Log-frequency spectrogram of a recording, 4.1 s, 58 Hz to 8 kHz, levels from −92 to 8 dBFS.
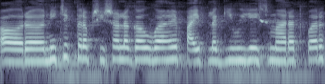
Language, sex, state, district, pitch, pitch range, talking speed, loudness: Hindi, female, Chhattisgarh, Bilaspur, 240 Hz, 225-245 Hz, 220 wpm, -14 LUFS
